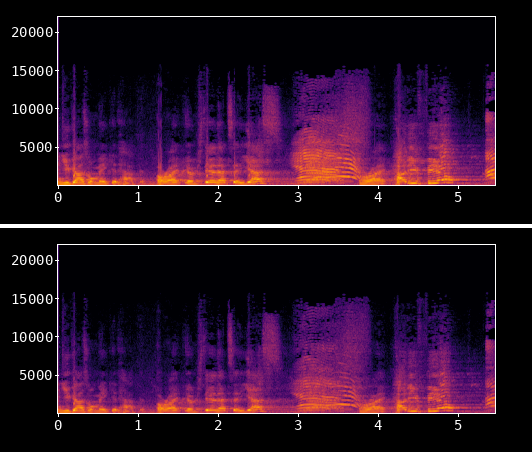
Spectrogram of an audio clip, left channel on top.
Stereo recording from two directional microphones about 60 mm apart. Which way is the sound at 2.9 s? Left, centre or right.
Centre.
